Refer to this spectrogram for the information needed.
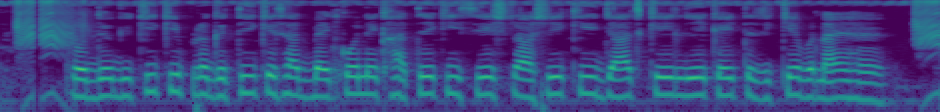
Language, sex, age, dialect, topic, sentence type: Hindi, male, 18-24, Kanauji Braj Bhasha, banking, statement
